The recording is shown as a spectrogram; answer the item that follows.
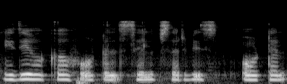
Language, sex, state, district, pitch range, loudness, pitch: Telugu, female, Andhra Pradesh, Sri Satya Sai, 210-225 Hz, -16 LUFS, 220 Hz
